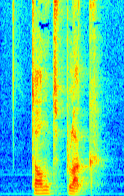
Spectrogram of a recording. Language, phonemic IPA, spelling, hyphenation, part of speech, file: Dutch, /ˈtɑnt.plɑk/, tandplak, tand‧plak, noun, Nl-tandplak.ogg
- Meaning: alternative spelling of tandplaque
